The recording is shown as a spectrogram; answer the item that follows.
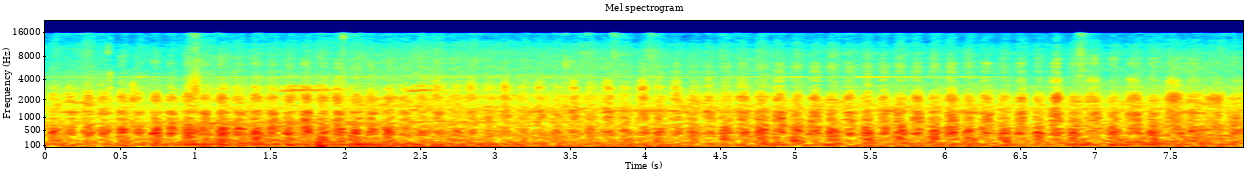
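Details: Rhythmic clatter of a moving train fills the scene, a steady clickety-clack of wheels on rails with hissing, and no animal voice stands out.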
